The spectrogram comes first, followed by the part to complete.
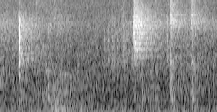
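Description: Room tone in a meeting hall with a few small clicks and a short rustle, one sharp click just after the start and a brief rustling burst about a second and a half in.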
